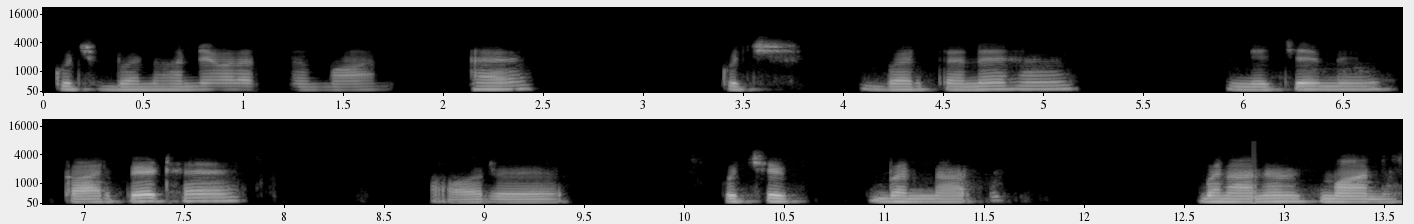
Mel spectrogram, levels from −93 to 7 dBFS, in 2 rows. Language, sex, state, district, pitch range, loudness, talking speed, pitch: Hindi, male, Bihar, Jahanabad, 135-150 Hz, -33 LUFS, 90 wpm, 140 Hz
